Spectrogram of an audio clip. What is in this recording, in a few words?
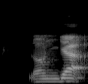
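"lonjak", Malay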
